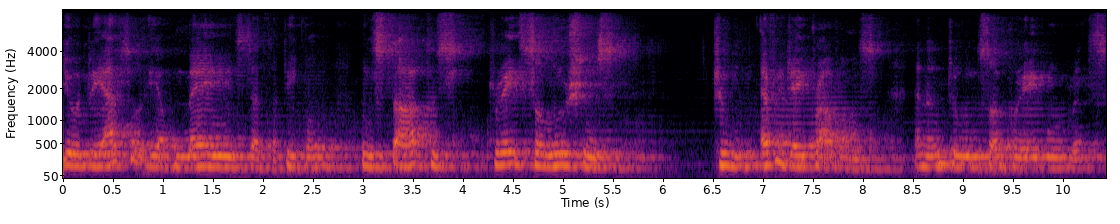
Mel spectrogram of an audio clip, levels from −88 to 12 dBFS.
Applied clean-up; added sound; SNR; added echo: neural separator model SepFormer DNS4.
